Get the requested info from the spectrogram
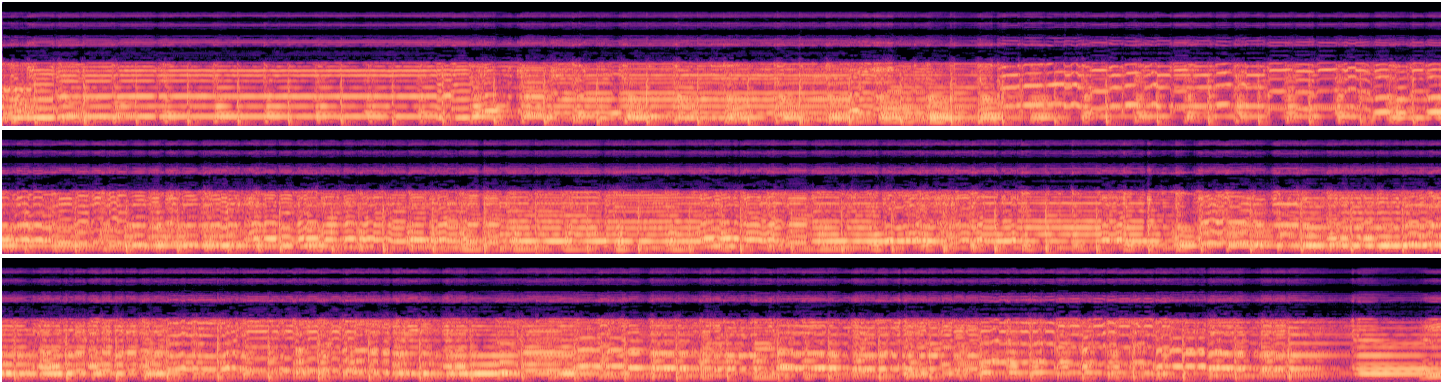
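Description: Traditional Serbian folk music played instrumentally: a violin carries the melody over fast, steadily plucked long-necked lute strings.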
